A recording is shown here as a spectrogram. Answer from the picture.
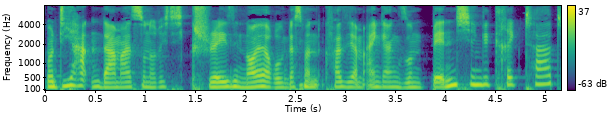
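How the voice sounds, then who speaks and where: In an unremarkable speaking voice, the speaker goes at a moderate pace with hardly any pauses and lively intonation, in a dry, close sound with no echo. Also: woman, fairly low pitch for a woman. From Upper Franconia, Bayreuth area. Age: 30s. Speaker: journalist. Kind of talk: casual interview.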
